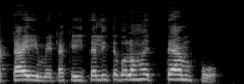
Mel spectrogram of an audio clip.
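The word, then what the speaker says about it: tempo: মানে ইতালিয়ান লেখা তো লিখেই দিব পাশাপাশি বাংলা উচ্চারণ লিখে দিব প্রথম শব্দটি রেখেছি সময় সময় বা টাইম এটাকে ইতালিতে বলা হয় তেম্পো তেম্পো মানে হচ্ছে সময় এর পরবর্তী শব্দটি আছে আজ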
